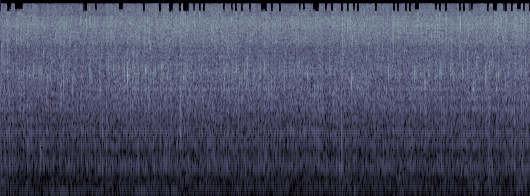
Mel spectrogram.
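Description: Turmeric and salt fry steadily in a hot pan, a dense, even sizzle filling the whole stretch at close range with faint scraping stirs and no voices.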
